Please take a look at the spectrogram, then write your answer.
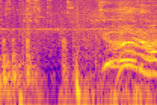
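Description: Horse hooves clop briefly, then a horse lets out a short whinny, heard up close in a Red Dead Redemption II game scene.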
